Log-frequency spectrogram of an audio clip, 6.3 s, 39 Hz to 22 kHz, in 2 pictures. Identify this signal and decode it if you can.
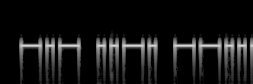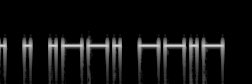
Morse code, heard as a keyed tone, about 15 wpm, 700 Hz. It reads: KF7EPQ
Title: USA Call Signs - 6 Characters - Repeated 2x - 15wpm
